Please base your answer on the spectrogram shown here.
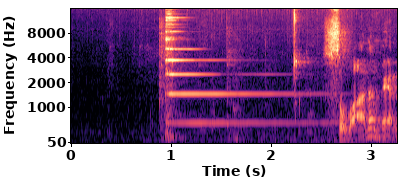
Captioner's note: ding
